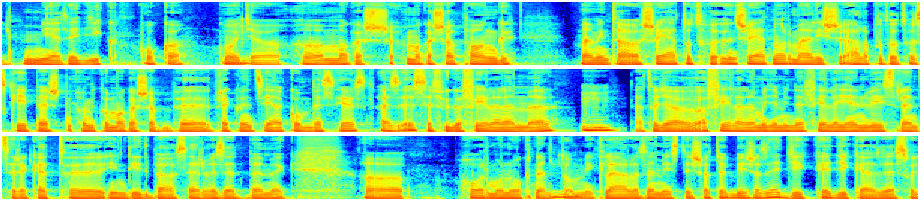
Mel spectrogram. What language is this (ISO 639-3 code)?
hun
